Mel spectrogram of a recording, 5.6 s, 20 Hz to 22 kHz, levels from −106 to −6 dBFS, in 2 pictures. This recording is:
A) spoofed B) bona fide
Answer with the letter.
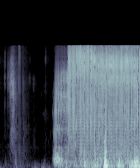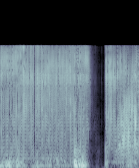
A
